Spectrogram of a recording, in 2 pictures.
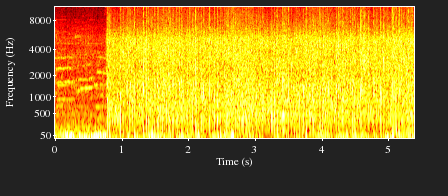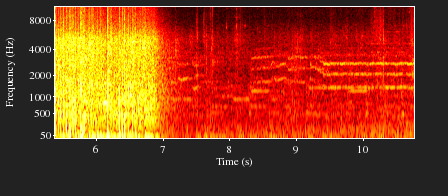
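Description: A string of firecrackers going off in a dense, continuous crackle for about six seconds, starting just under a second in and cutting off abruptly. Faint music follows.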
